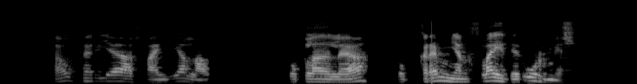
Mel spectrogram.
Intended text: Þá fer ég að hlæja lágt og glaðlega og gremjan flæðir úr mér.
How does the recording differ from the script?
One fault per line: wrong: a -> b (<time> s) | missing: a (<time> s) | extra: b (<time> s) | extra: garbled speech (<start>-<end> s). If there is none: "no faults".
no faults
